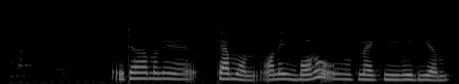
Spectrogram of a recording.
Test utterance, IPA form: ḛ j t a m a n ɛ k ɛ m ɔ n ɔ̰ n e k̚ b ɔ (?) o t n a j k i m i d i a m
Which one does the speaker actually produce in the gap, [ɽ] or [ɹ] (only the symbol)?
ɹ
